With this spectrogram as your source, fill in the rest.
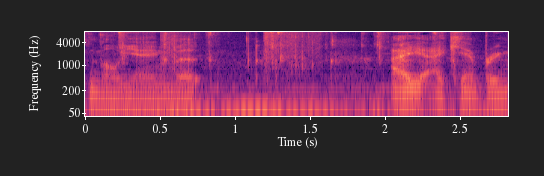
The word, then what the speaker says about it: Mojang: entryway here Oh yang I know it's pronounced mo yang but I I can't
